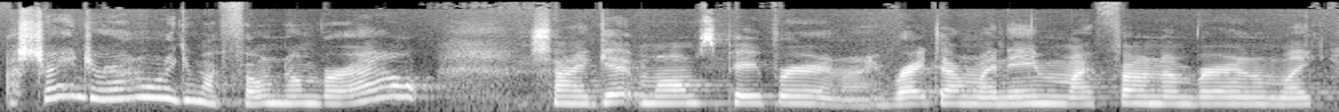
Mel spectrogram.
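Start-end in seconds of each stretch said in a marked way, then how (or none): 0.0-2.2 high, disbelieving retort; incredulous objection. Retold or imitated. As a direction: balk at mom's suggestion, pitched up. Retold objection to mom's suggestion.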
